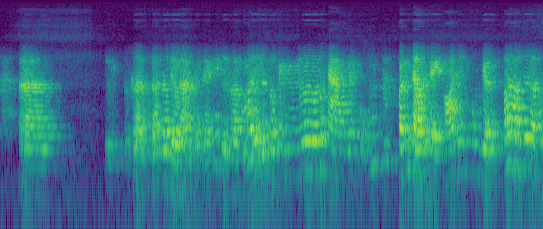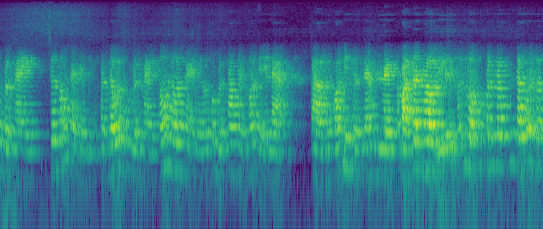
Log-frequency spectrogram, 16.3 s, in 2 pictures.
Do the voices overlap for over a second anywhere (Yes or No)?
No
